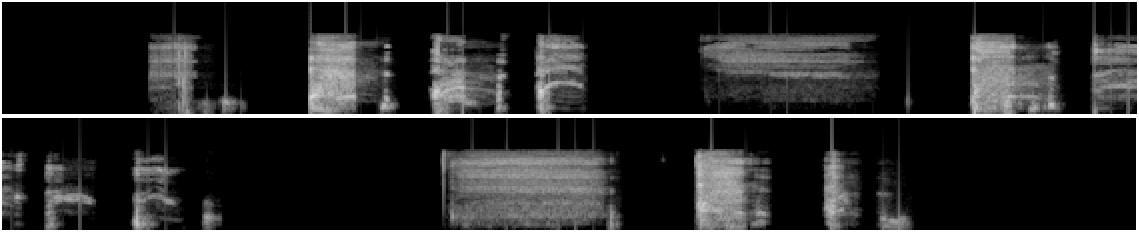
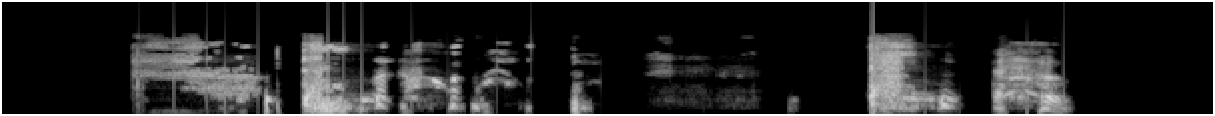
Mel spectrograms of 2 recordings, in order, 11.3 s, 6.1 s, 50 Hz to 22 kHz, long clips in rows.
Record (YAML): three_cough_length: 11.3 s
three_cough_amplitude: 32768
three_cough_signal_mean_std_ratio: 0.35
cough_length: 6.1 s
cough_amplitude: 32768
cough_signal_mean_std_ratio: 0.41
survey_phase: beta (2021-08-13 to 2022-03-07)
age: 45-64
gender: Female
wearing_mask: 'No'
symptom_runny_or_blocked_nose: true
symptom_onset: 12 days
smoker_status: Current smoker (1 to 10 cigarettes per day)
respiratory_condition_asthma: false
respiratory_condition_other: true
recruitment_source: REACT
submission_delay: 0 days
covid_test_result: Negative
covid_test_method: RT-qPCR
